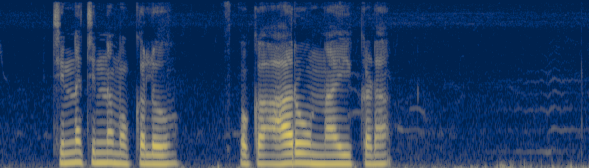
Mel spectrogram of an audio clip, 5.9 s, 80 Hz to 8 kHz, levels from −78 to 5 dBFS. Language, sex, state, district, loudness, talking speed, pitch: Telugu, male, Andhra Pradesh, Sri Satya Sai, -17 LUFS, 70 wpm, 155 Hz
